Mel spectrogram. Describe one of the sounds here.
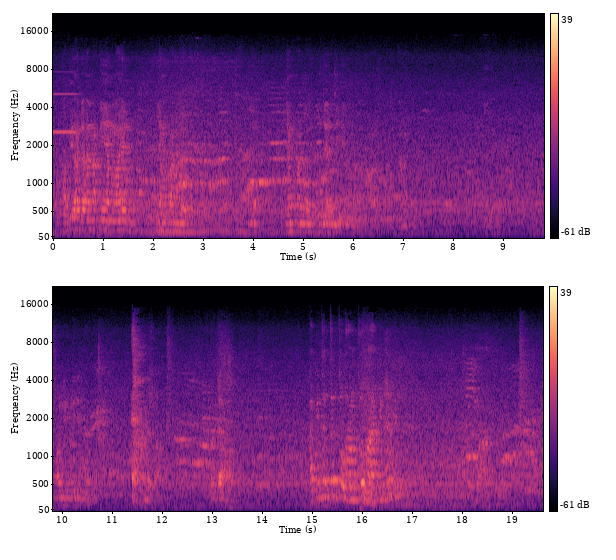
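A man speaks with animation into a microphone, heard through a loudspeaker in an echoing room.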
